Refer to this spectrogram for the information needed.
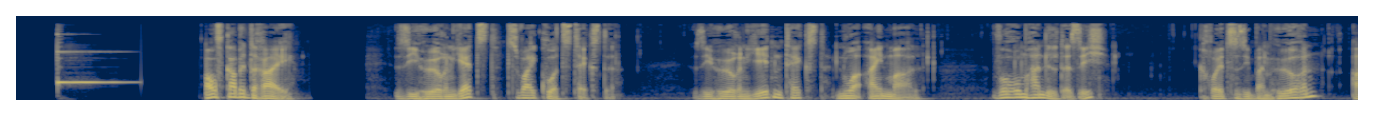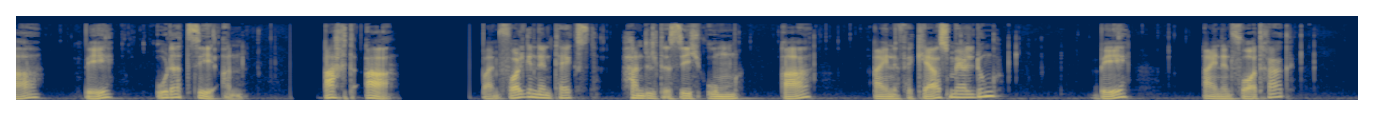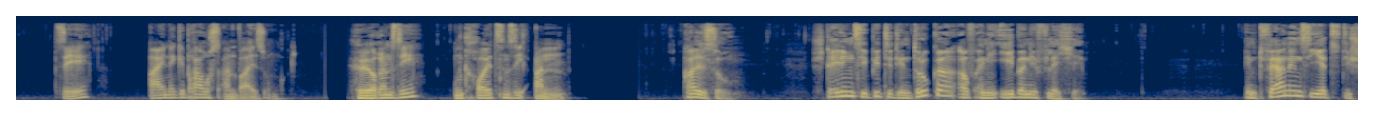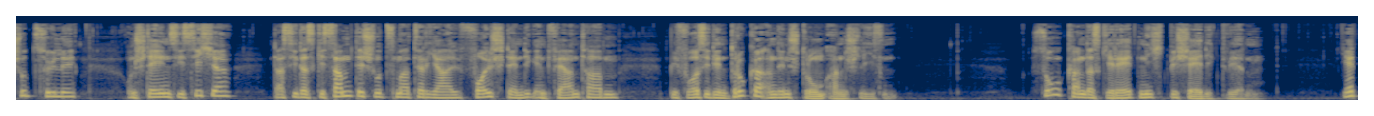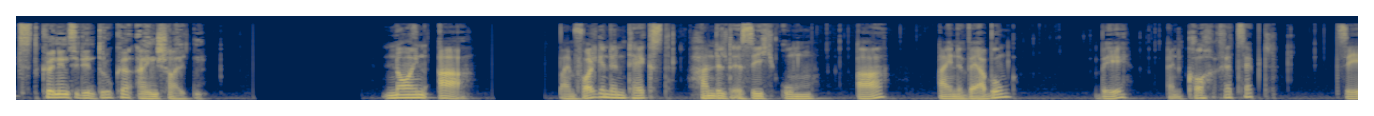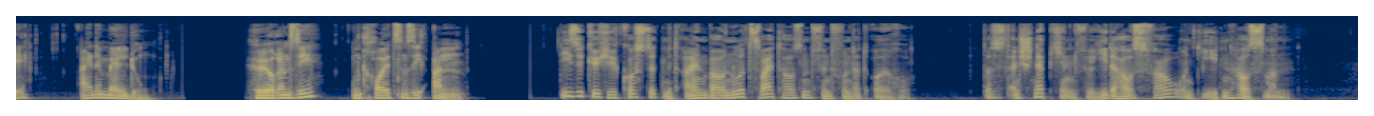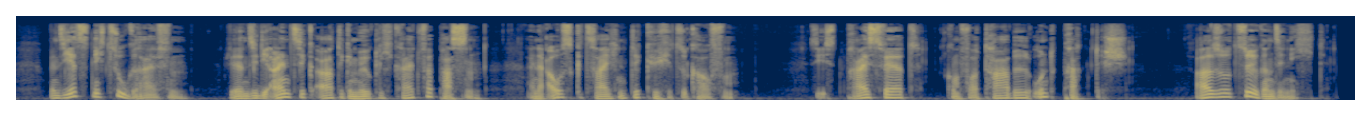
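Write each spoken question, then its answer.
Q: Beim folgenden Text handelt es sich um A. eine Verkehrsmeldung, B. einen Vortrag, C. eine Gebrauchsanweisung.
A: C: eine Gebrauchsanweisung

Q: Beim folgenden Text handelt es sich um A. eine Werbung, B. ein Kochrezept, C. eine Meldung.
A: A: eine Werbung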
